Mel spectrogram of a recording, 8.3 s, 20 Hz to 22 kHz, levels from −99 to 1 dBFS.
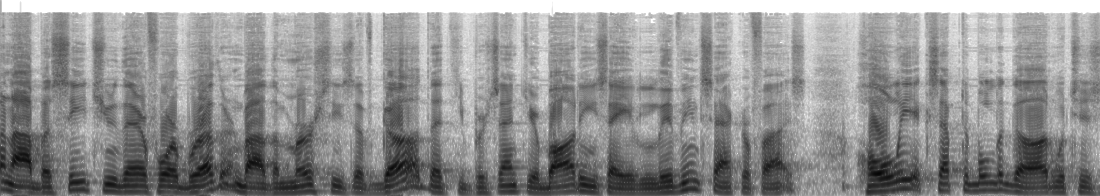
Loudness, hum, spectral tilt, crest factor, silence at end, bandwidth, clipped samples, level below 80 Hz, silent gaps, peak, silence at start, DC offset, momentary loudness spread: -12 LUFS; none; -6 dB/octave; 12 dB; 0 s; 17 kHz; under 0.1%; -48 dBFS; none; 0 dBFS; 0 s; under 0.1%; 8 LU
